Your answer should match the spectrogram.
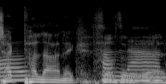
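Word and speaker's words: Palahniuk: Er wird anders geschrieben, als er ausgesprochen wird, aber ausgesprochen wird er Palanek.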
